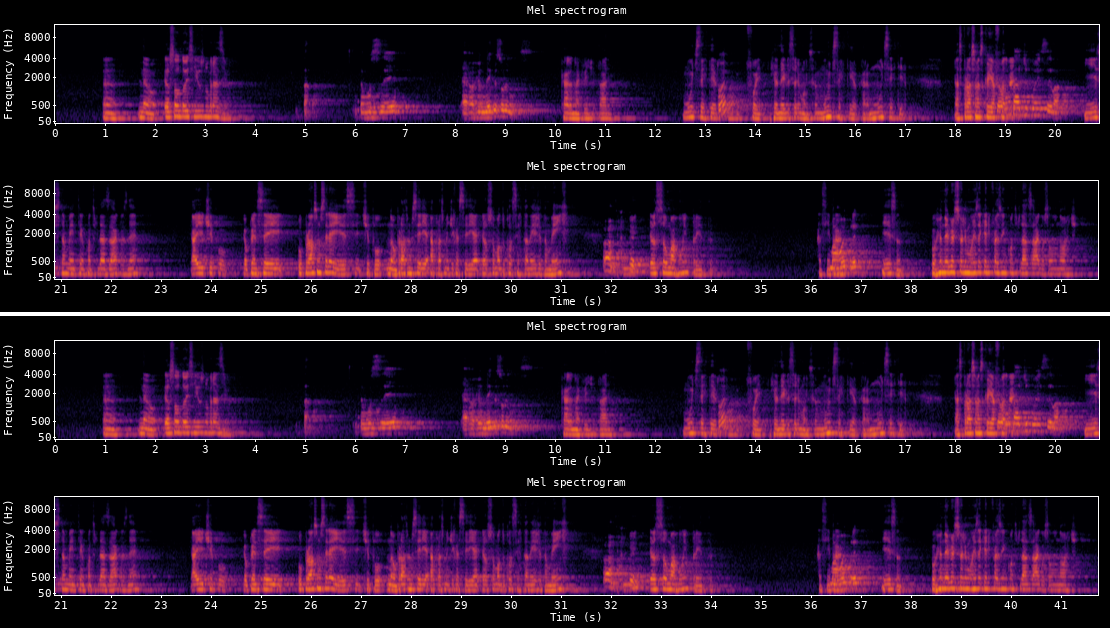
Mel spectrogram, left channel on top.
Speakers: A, on the left; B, on the left.
A: Ah, não, eu sou dois rios no Brasil.
B: Tá. Então você é o Rio Negro e Solimões.
A: Cara, eu não acredito, olha. Muito certeiro.
B: Foi?
A: tu- Foi. Rio Negro e Solimões. Foi muito certeiro, cara. Muito certeiro. As próximas que eu
B: Eu
A: ia
B: tenho
A: falar.
B: vontade de conhecer lá.
A: E isso também tem o Conto das Águas, né? Aí, tipo, eu pensei. O próximo seria esse. Tipo, não, o próximo seria. A próxima dica seria: eu sou uma dupla sertaneja também. <laughs>
B: <laughs> Ah,
A: E eu sou marrom e preto. Assim,
B: Marrom
A: pra.
B: e preto.
A: Isso. O Rio Negro e Solimões é aquele que faz o Encontro das Águas lá no norte.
